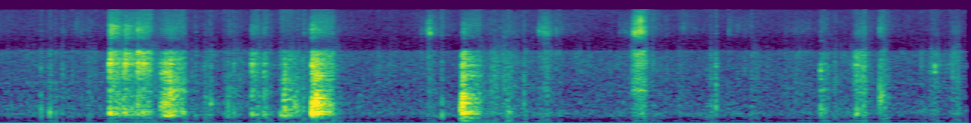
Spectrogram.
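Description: Faint close-up eating sounds: a few short bursts of crunching and chewing with small mouth clicks in between.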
